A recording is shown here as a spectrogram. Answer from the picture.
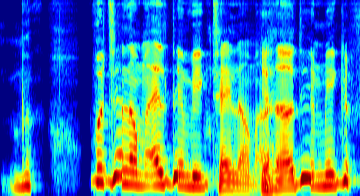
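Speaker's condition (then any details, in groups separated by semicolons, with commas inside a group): Cerebral palsy; wheelchair user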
